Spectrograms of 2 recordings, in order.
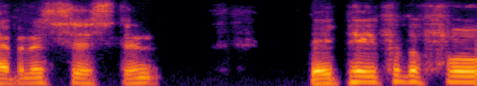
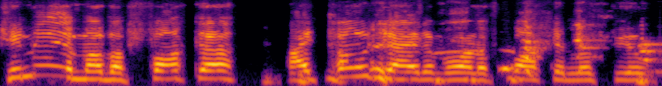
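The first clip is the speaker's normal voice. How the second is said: mock mobster threat; 10 semitones higher than usual. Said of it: "I go".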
